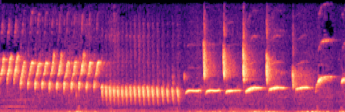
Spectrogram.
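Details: Excited male mosaic canary singing to stimulate other birds: a fast trill of high doubled notes, then a lower buzzy rattle, then a string of short whistled notes with sharp upward flicks.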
